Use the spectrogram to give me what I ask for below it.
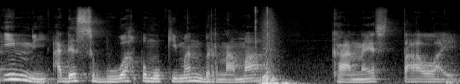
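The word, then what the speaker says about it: Ganesh Talai: Nah, dan di dekatnya ini ada sebuah pemukiman bernama Ganes Talai. Ya, mungkin secara pengucapan agak sama tapi yang dimaksud Saroo ini adalah Ganes talai berakhiran huruf I itu ya.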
